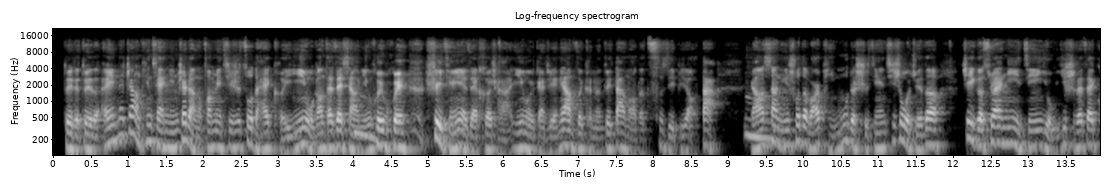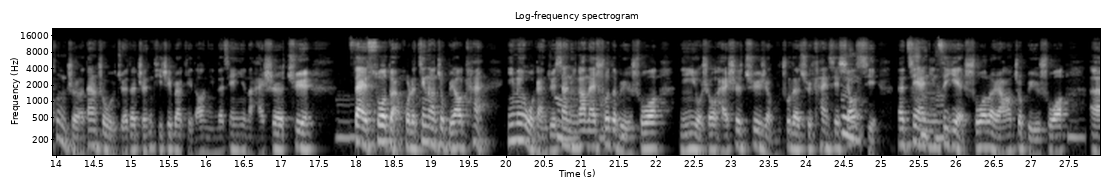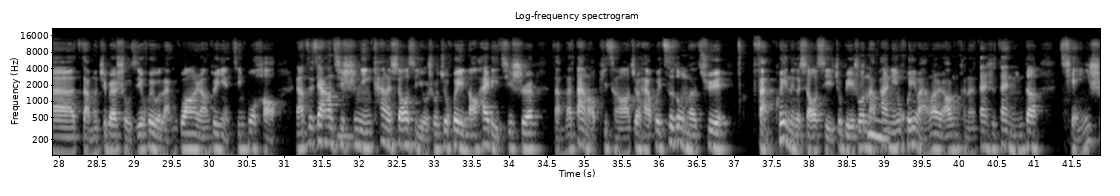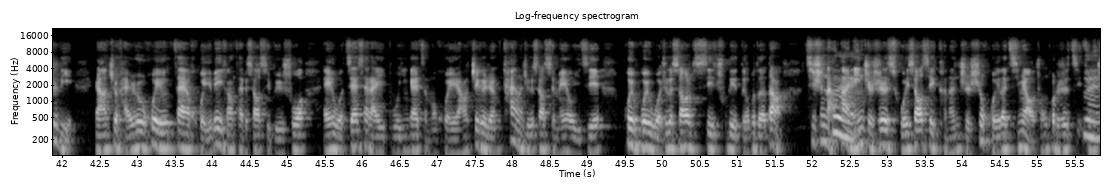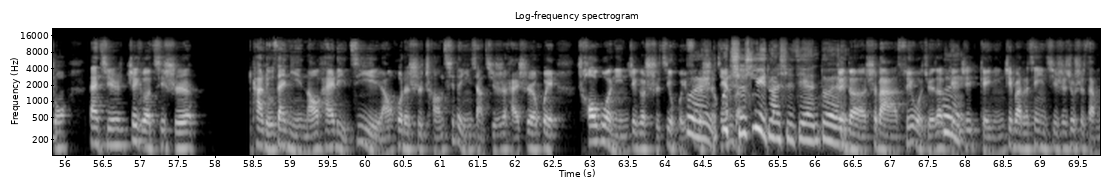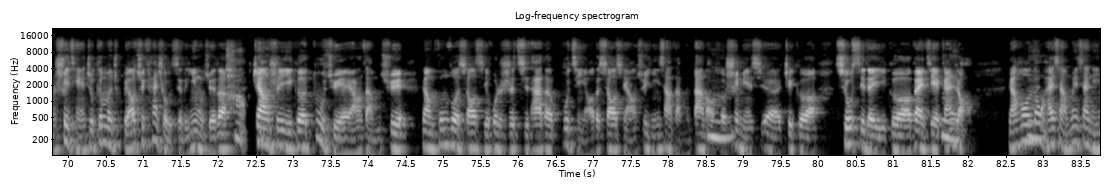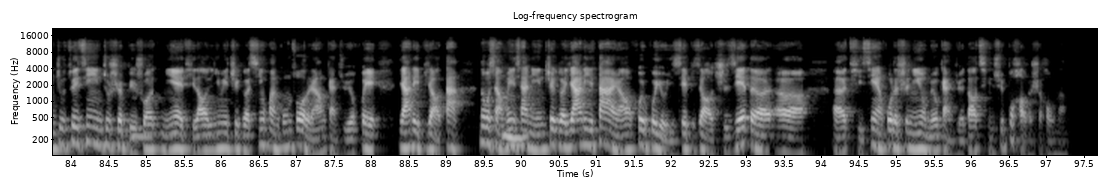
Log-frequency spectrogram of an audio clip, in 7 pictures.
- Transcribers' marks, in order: laughing while speaking: "会不"; tsk
- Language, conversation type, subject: Chinese, advice, 我晚上睡不好、白天总是没精神，该怎么办？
